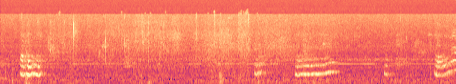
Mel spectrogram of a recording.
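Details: Kitten from a family of Scottish Fold and British Shorthair cats, drowsy after tiring itself out playing, put back to bed on a cold day. Short tonal meows with clear harmonics, one long wavering mew near the middle, quiet indoor room.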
